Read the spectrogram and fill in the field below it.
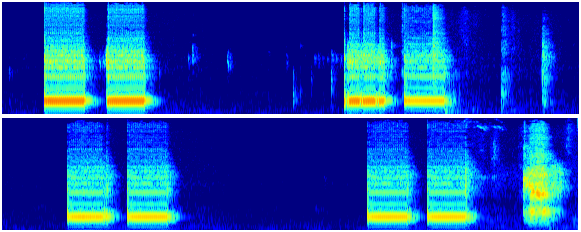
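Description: A phone's ringback tone beeps in repeated pairs through a loudspeaker.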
